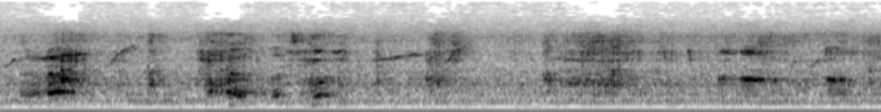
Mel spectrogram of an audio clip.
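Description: Film soundtrack playing through a television speaker and picked up in the room: short voice sounds and chirps over a steady low hum.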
